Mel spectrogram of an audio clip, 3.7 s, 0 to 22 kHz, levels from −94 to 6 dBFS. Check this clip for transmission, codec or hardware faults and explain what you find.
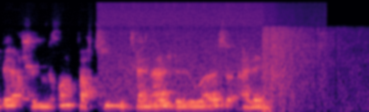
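One transmission fault is present: a call bitrate drop. It runs from 2.65 s to the end of the clip. The top band collapses from 20 kHz to 8 kHz. The speech turns muffled and rough for about 1.05 s. That fits the encoder being pushed from around 64 kbps down to about 9 kbps. It coarsens the coding and trims the highs. Room noise rises at around 1 s and sits about 21 dB under the speech. It belongs to the recording.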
